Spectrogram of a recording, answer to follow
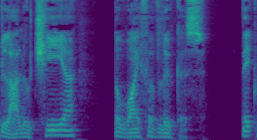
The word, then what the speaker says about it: Lucia: intimate of her subjects as Lucia, pronounced, of course, in the Italian mode, La Lucia, the wife of Lucas.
